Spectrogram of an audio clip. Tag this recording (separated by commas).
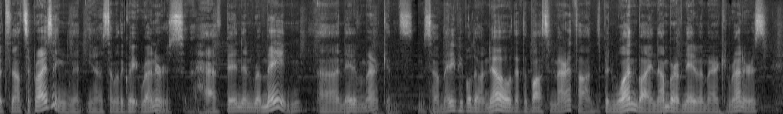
Music, Speech, inside a small room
